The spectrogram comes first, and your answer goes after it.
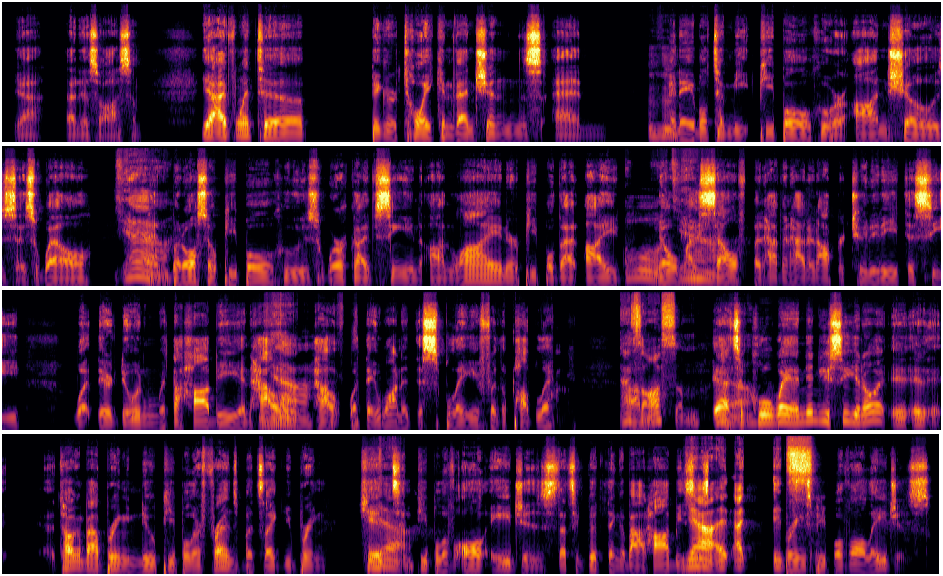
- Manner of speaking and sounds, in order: tapping; other background noise
- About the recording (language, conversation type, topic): English, unstructured, How does sharing a hobby with friends change the experience?
- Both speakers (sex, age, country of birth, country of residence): male, 25-29, United States, United States; male, 50-54, United States, United States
